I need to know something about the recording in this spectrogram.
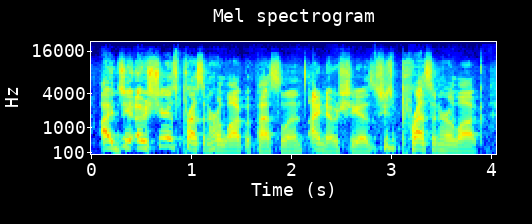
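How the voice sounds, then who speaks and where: Casting: woman, English not her first language, low voice with a very lively swing, chatty streamer who curses and laughs easily. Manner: chatty, swears freely, laughs often. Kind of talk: casual chat with stream viewers.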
